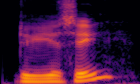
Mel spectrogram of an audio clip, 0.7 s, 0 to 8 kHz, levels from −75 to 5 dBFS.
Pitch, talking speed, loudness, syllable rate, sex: 150 Hz, 255 wpm, -16 LUFS, 6.1 syllables/s, male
